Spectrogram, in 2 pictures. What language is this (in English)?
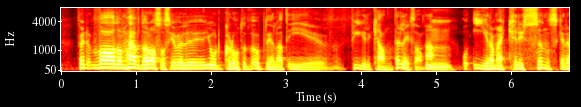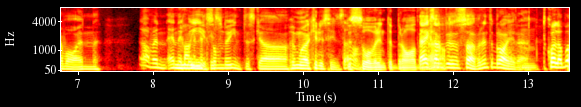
Swedish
